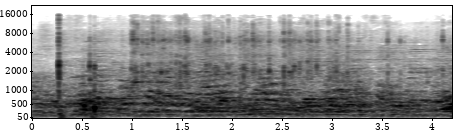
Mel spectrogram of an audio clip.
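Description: Ice rattles inside a cocktail shaker being shaken hard.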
